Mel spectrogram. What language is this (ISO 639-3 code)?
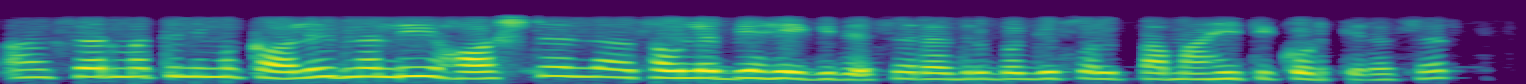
kan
